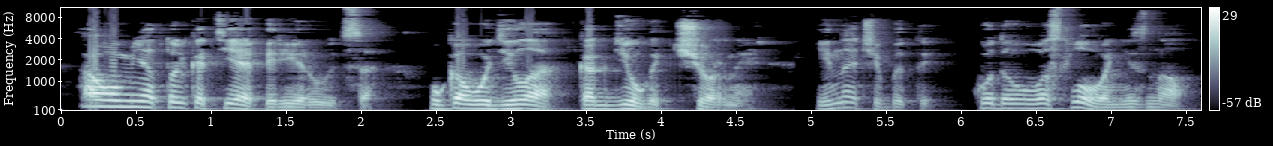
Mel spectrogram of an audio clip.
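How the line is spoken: Chuckling old man. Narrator (Russian): хохотнул старик

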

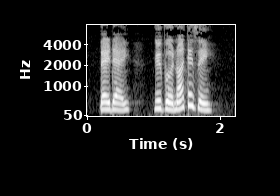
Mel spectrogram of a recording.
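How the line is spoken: Cold mocking. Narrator (Vietnamese): Hoa Mị lạnh lùng cười, xỉu cợt nói

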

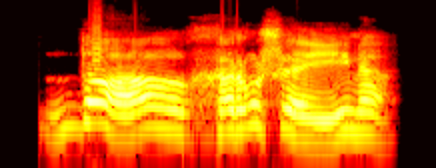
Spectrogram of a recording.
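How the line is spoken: Absent-minded grumble. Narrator (Russian): рассеянно буркнул Андрей

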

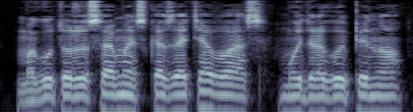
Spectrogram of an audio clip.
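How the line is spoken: Calm reply. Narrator (Russian): отозвался спокойно

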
